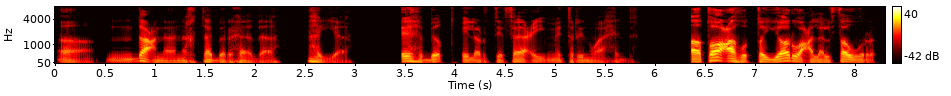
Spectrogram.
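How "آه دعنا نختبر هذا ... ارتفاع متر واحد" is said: low, soft and unhurried; calmly in control, giving an order; quiet calm command. A narrator's reading. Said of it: "قال أدهم في هدوء".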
